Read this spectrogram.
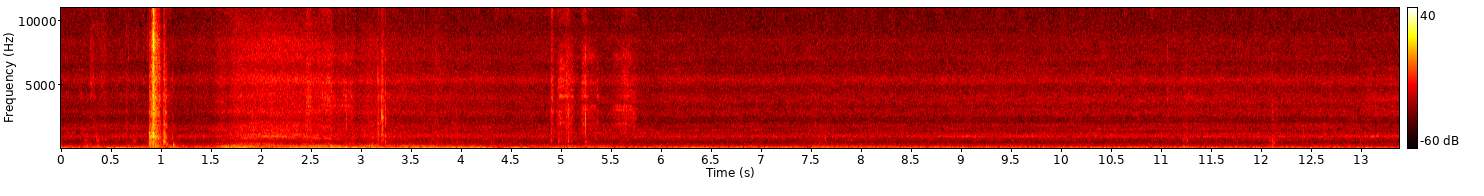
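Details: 2006 Dodge Dakota 4.7L V8 after spark plug replacement, engine a little cold, backing out of garage: door and cab thumps, then a smooth, even, low-pitched idle with no stumble or miss. Normal idle.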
